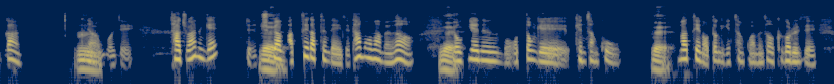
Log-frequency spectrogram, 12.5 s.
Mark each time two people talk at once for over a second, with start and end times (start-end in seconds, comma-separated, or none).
none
